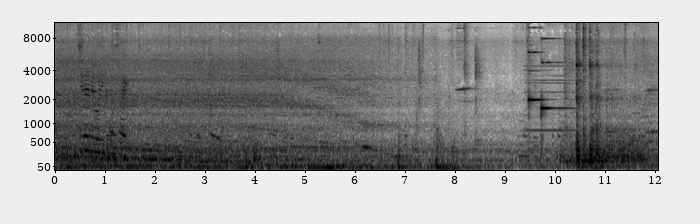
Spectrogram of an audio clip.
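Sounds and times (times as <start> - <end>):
train running: 0.0 - 12.0
electronic chime: 9.4 - 10.4.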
